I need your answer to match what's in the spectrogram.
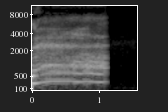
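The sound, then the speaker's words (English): A single loud, harsh, sustained scream of mock pain, delivered in a gritty screamo style and held steady for about a second before cutting off abruptly into silence. No talking. “Oh, I screamed.”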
